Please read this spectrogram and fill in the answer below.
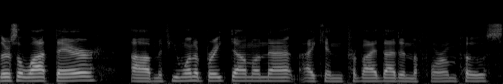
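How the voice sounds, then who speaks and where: A man talks at a moderate pace in a normal speaking voice. His pitch sits fairly high. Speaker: gaming streamer. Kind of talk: tutorial.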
